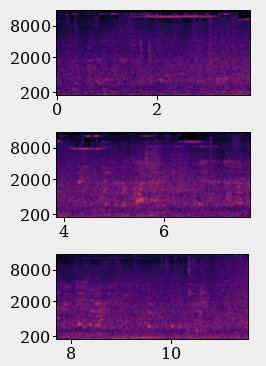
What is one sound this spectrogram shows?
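Traffic hums steadily on a city street outdoors.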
